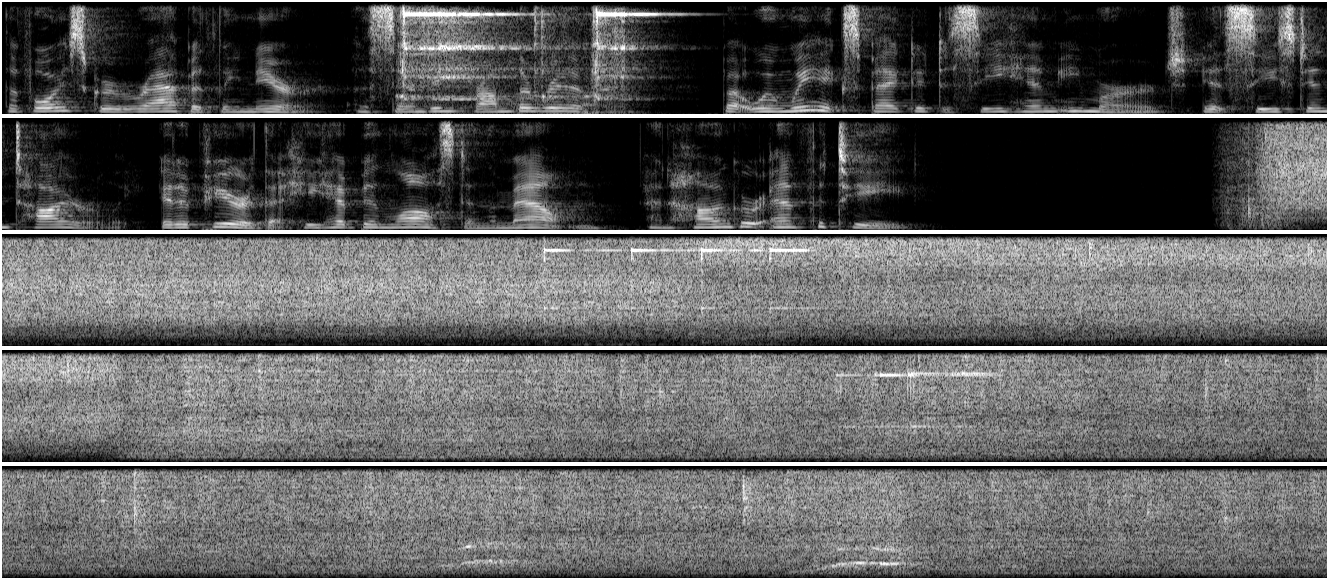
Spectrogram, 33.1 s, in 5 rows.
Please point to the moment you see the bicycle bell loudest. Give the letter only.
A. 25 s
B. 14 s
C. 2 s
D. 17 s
C.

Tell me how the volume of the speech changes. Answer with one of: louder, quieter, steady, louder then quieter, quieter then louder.
steady.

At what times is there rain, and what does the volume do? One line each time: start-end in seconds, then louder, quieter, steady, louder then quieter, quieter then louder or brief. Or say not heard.
12.7-33.0 steady.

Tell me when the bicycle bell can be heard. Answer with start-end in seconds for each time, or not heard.
1.9-3.1, 15.9-17.3, 24.2-24.9.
